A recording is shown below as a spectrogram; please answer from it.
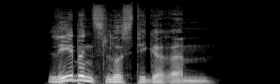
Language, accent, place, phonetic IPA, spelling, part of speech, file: German, Germany, Berlin, [ˈleːbn̩sˌlʊstɪɡəʁəm], lebenslustigerem, adjective, De-lebenslustigerem.ogg
- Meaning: strong dative masculine/neuter singular comparative degree of lebenslustig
